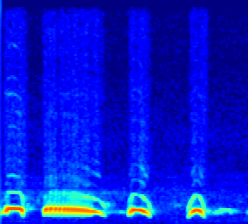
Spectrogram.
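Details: Spotted dove, thổ-style voice, used to prompt a decoy bird to coo quickly: one short low coo, a long rolling purred note, then two separate rounded arched coos, clean and close.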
